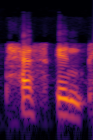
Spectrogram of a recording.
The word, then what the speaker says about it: Peskin: It's my name, Brian, B as in boy, R-I-A-N. Last name is Peskin, P as in park, E-S-K-I-N.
